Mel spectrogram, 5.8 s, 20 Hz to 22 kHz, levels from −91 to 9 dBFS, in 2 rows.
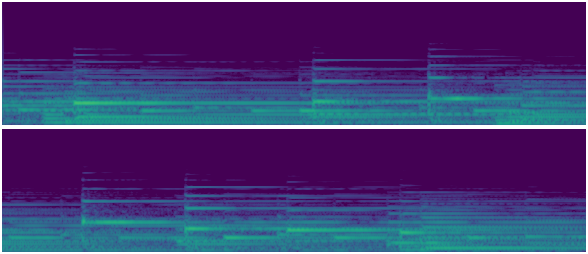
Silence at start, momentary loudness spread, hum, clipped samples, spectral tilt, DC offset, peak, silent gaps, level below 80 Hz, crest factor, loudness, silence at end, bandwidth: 0 s; 9 LU; none; under 0.1%; -7.5 dB/octave; under 0.1%; -18 dBFS; none; -68 dBFS; 16 dB; -35 LUFS; 0 s; 4.8 kHz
